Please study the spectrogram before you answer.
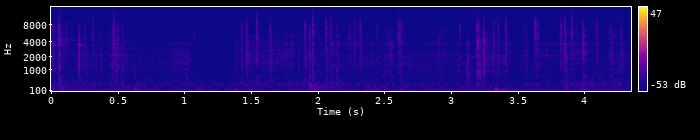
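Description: Long nails tap and slide the painted wooden beads of a wooden abacus. Quiet, sharp, bright clicks come in an irregular patter, with a brief lull just after the first second. Each click dies away almost instantly.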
